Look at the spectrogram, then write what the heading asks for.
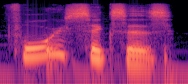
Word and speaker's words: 6666: join another spin-off series called 6666, pronounced as 4 sixes.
